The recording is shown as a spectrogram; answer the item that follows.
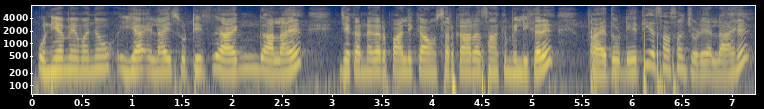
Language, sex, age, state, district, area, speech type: Sindhi, female, 45-60, Uttar Pradesh, Lucknow, urban, spontaneous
